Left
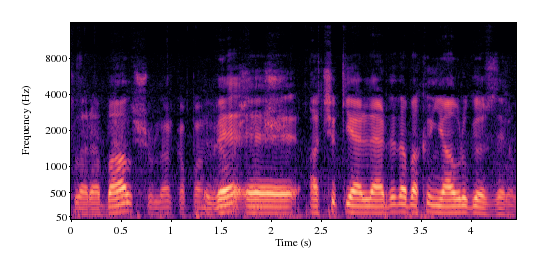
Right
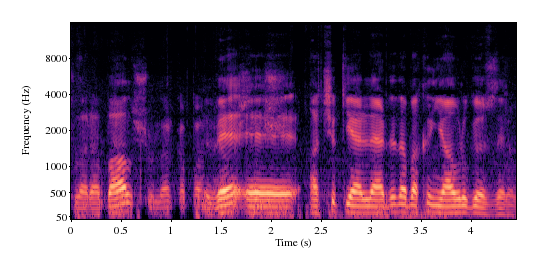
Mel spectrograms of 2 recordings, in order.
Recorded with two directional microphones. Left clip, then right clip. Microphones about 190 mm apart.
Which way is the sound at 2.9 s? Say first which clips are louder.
Even; centre (ahead or behind).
